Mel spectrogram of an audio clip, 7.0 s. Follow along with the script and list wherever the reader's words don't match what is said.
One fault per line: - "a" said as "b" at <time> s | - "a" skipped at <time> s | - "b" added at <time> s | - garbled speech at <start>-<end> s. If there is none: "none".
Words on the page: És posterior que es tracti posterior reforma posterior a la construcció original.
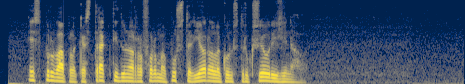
- "posterior" said as "probable" at 0.7 s
- "posterior" said as "d'una" at 1.8 s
